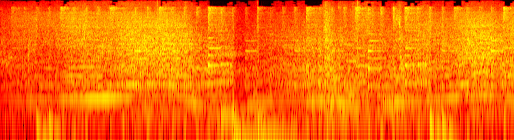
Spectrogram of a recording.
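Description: Car driving in the video game Watch Dogs with loud engine roar and repeated tire squeals while the car skids and swerves, continuous throughout, no talk.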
